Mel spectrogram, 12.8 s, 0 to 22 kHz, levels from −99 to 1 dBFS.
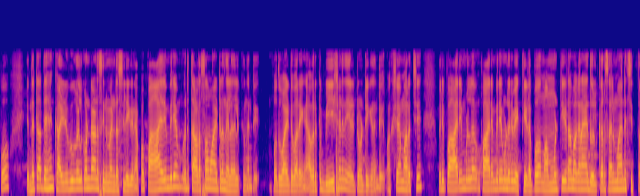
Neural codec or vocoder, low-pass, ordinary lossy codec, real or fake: none; 7.2 kHz; none; real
